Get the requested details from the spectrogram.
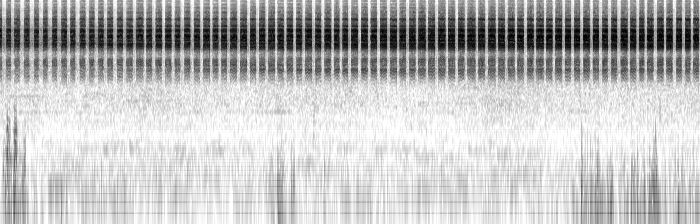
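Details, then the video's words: A cicada in Kefalonia, Greece, sings a loud, harsh, rapidly pulsing buzz that runs steadily without a break. "Cicadas sound in Kefalonia"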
